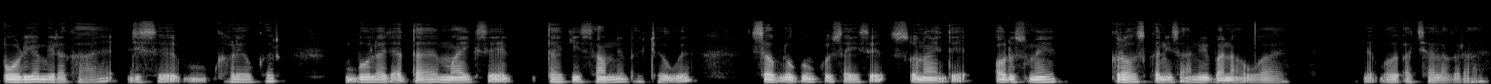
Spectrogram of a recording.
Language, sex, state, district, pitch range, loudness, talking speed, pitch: Hindi, male, Uttar Pradesh, Hamirpur, 110-120 Hz, -20 LUFS, 150 wpm, 115 Hz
